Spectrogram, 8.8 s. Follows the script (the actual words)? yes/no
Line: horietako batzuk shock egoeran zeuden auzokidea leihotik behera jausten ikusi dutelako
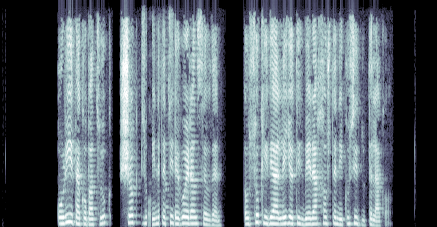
no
